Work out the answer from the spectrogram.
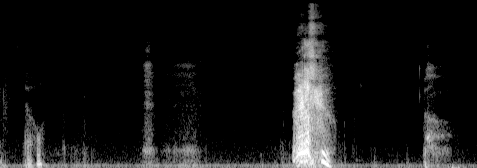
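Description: One loud, forceful sneeze burst in a quiet room, with a few soft breaths and small vocal sounds around it.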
